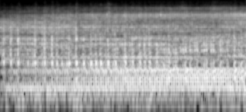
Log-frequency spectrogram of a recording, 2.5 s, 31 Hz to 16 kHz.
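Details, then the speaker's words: 2001 Honda CR80 two-stroke, previously suspected of a knocking noise: crisp, even idle with a steady crackling exhaust and no knock riding over it. It is idling nicely and the earlier noise seems largely gone. "definitely got some thought to it because she idling real nice though y'all real nice"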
